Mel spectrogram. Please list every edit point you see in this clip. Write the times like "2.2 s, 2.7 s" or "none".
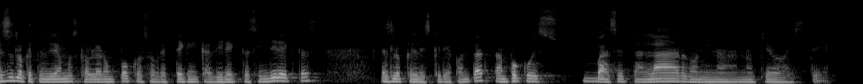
none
